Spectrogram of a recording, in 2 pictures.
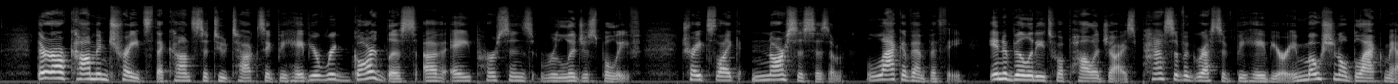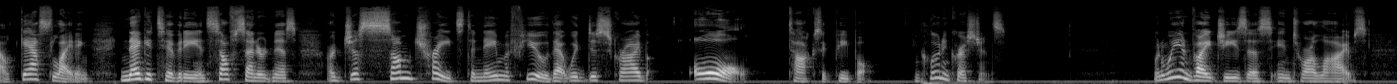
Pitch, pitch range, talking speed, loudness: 165 Hz, 140-210 Hz, 120 wpm, -21 LUFS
